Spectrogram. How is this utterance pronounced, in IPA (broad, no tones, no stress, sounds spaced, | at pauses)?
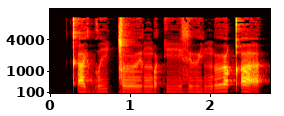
kʼ a j ɡʷ iː ǀ ɵː ɪ̯ ŋʷ a k iː z ɨː j ŋ ɵː qʼ a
